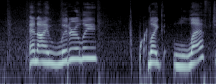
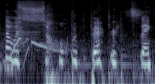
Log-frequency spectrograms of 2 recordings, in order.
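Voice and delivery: laughing through the words; 7 semitones higher than usual. Real, not acted. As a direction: laugh while you say it. Laughs at own clumsy move.

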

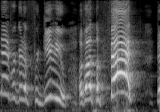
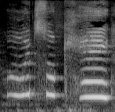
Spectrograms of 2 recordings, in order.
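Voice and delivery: slow, higher, drawn-out mimicry; mock reassurance; 4 semitones higher, 3 dB quieter, slower than usual. Ranter mimicking someone excusing a friend, mock reassurance. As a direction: imitate them soothing, sarcastically.

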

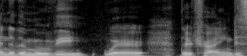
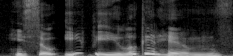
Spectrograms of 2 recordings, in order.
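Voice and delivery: gushing; 6 semitones higher, 6 dB louder than usual. Real, not acted. Gushing over sleeping cat.

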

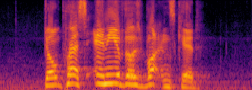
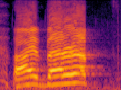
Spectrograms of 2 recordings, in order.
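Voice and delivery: excited; 4 semitones higher, 6 dB louder than usual. Real, not acted. Hypes up the swing.

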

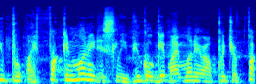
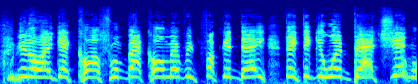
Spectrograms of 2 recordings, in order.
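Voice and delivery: rising angry rant; 8 semitones higher than usual. Acted. Heated rant at the boss.

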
